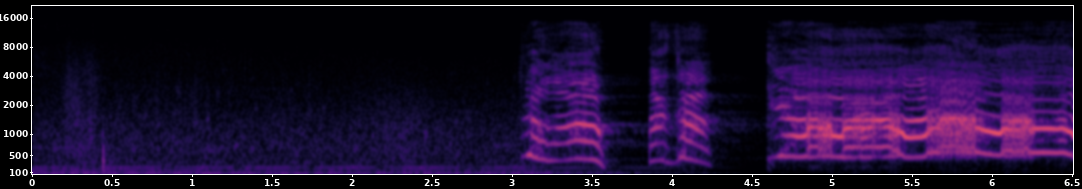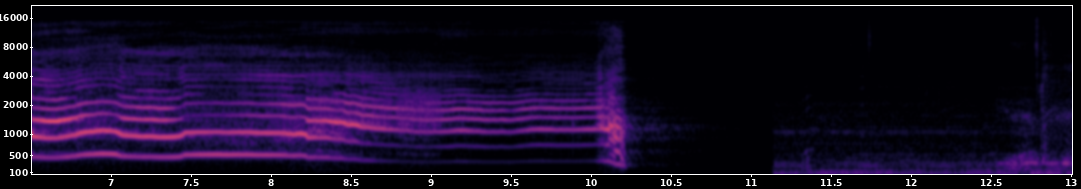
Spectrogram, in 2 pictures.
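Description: A character in Final Fantasy 16 screams, with a couple of short vocal bursts followed by a long, loud, wavering scream lasting several seconds before it cuts off abruptly into quiet background sound.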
